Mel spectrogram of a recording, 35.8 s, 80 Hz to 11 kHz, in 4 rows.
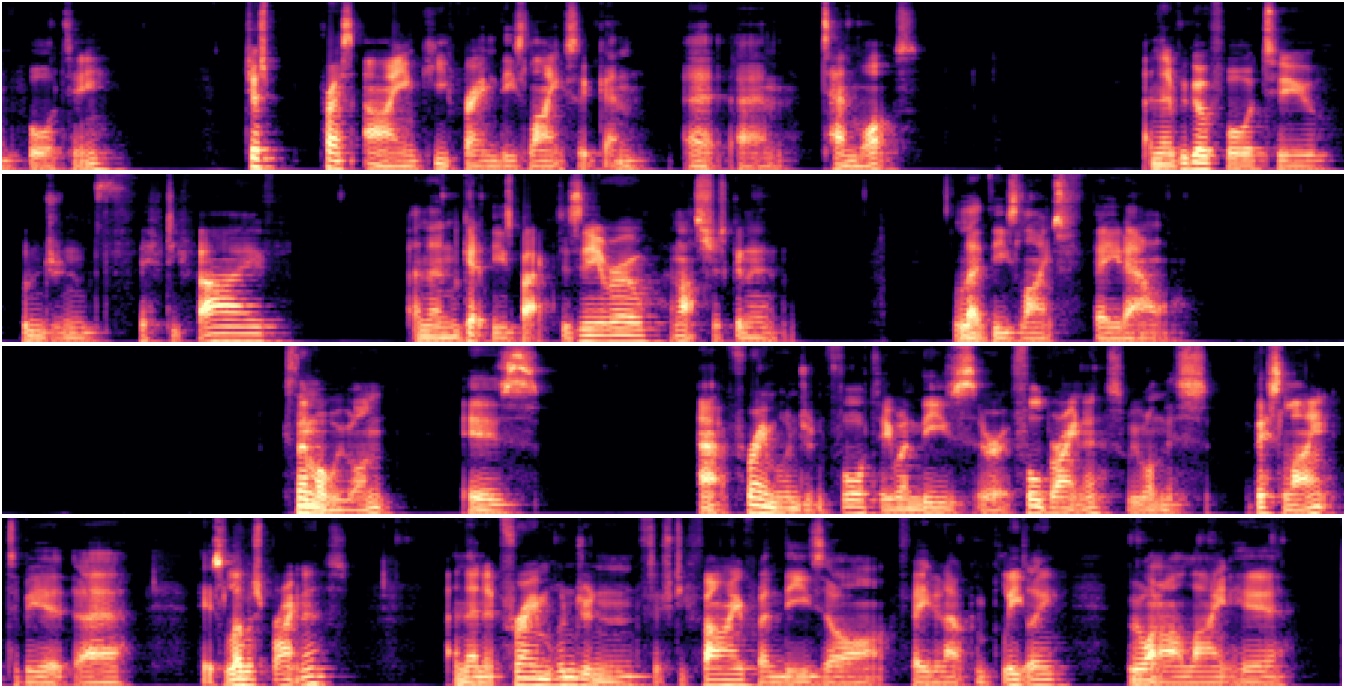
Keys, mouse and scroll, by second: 0.3 click, 3.0 i, 4.0 click, 4.9 i, 5.7 click, 6.6 i, 7.9 click, 11.3 click, 12.1 click, 14.9 i, 15.8 click, 16.8 click, 17.6 click, 19.0 click, 19.7 click, 19.7 i, 21.9 click, 23.0 click, 25.1 click, 28.5 i, 29.5 click, 30.6 click, 33.3 click, 34.4 click, 35.3 click.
